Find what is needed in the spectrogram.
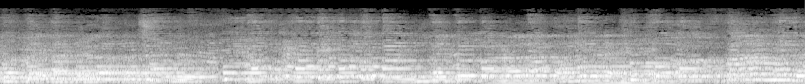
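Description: A bouzouki and an acoustic guitar play a rebetiko song live together: quick plucked bouzouki lines over strummed guitar chords. A low bass note is held from about five seconds in.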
